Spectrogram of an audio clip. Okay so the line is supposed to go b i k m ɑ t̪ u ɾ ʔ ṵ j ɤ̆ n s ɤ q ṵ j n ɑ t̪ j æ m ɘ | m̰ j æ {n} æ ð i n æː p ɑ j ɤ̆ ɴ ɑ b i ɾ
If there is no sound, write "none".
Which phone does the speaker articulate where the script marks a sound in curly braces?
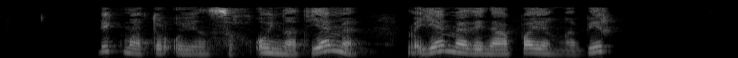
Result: m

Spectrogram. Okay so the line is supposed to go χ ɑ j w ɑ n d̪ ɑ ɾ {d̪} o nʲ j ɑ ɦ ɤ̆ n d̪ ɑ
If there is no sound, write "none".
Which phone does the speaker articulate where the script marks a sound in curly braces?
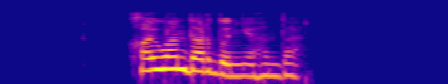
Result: d̪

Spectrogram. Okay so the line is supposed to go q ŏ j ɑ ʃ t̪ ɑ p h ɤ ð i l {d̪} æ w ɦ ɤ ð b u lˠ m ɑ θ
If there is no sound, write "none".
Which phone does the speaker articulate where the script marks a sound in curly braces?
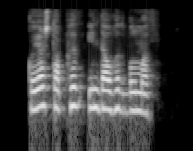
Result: d̪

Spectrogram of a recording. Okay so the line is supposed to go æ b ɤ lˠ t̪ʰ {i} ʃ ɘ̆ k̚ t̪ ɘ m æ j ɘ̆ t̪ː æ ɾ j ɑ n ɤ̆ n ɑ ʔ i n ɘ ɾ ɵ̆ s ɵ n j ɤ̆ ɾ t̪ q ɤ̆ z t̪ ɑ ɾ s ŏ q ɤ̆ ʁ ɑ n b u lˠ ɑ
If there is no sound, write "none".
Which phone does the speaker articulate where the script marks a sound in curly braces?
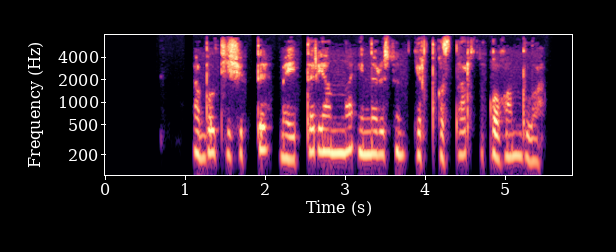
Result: i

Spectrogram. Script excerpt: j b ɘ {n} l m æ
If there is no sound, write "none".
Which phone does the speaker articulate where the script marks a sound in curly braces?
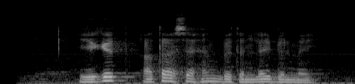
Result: none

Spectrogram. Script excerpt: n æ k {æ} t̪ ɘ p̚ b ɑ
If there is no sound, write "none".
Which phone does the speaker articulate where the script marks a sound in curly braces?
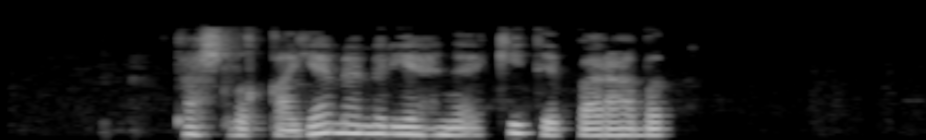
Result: i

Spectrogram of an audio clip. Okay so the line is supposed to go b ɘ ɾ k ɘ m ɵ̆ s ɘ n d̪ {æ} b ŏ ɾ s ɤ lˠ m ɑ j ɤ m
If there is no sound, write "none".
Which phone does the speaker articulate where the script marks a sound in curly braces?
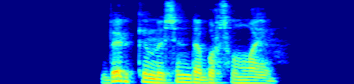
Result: æ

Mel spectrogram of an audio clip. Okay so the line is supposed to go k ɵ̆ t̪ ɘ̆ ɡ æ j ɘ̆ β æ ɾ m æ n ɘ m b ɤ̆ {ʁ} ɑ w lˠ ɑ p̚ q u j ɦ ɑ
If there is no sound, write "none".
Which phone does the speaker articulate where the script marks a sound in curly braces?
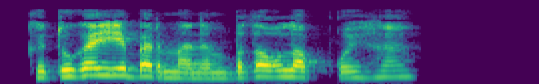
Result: ð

